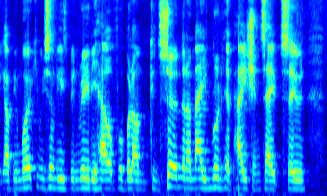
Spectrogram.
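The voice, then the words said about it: Strong accent. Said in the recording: “my accent is quite strong. I do kind of know that. Sorry, maybe I should do subtitles.”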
